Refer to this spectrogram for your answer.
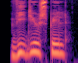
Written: videospil

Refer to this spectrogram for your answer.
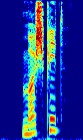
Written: moshpit

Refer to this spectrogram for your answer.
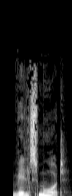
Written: velsmurt

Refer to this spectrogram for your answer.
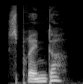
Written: sprinter

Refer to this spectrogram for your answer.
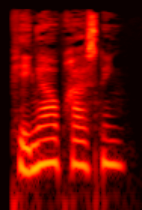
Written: pengeafpresning

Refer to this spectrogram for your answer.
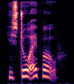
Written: historiebog

